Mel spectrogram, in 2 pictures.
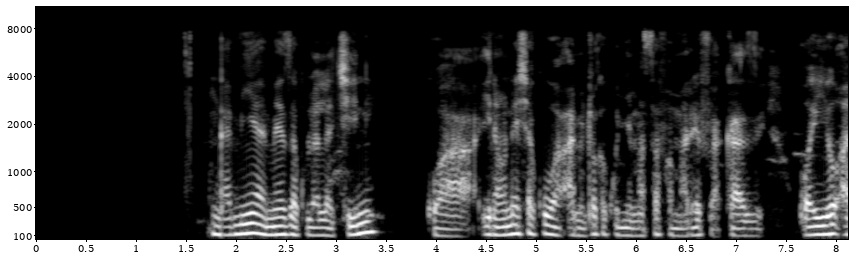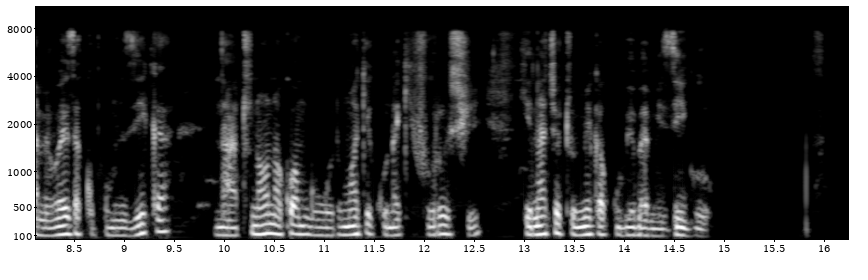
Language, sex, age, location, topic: Swahili, male, 18-24, Mombasa, health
